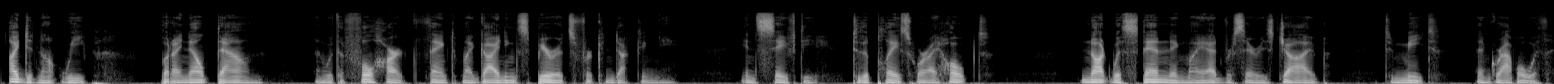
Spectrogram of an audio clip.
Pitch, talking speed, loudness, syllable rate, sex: 90 Hz, 145 wpm, -22 LUFS, 4.7 syllables/s, male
